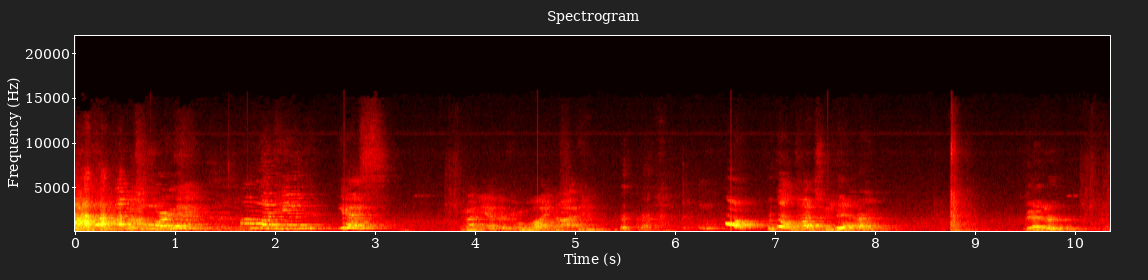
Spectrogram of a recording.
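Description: A woman speaks at a distance in a large echoing hall.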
